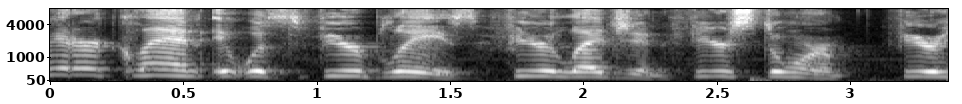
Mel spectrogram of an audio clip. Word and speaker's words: FearxBlaze: And that's why I always say the X is silent, because it's more there for decoration. Like when we had our clan, it was Fear Blaze, Fear Legend, Fear Storm, Fear Haze.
